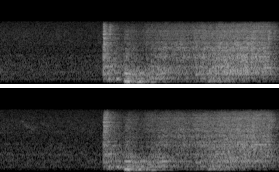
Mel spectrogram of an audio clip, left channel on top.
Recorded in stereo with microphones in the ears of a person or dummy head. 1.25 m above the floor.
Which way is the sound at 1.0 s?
20° left (ahead or behind).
